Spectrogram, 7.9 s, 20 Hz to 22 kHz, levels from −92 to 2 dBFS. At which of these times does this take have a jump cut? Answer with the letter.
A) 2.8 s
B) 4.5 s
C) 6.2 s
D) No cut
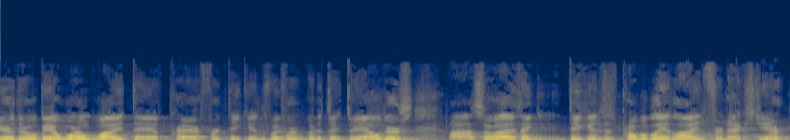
A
